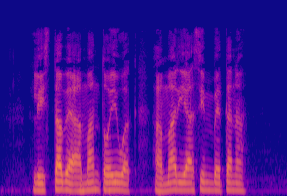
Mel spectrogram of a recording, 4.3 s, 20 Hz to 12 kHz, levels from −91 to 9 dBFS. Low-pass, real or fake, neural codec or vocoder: 7.2 kHz; real; none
